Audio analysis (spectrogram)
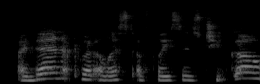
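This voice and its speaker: With ordinary pitch variation, a woman speaks at a fairly high pitch in a somewhat breathy voice. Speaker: planner vlogger and sticker shop owner. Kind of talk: voice-over narration of a plan with me video. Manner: fast.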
